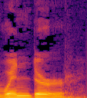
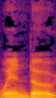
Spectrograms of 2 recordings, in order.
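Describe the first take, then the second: First: The word ends with an 'er' sound. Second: The word ends with an 'oh' sound. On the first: "your winder" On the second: "Not your window"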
